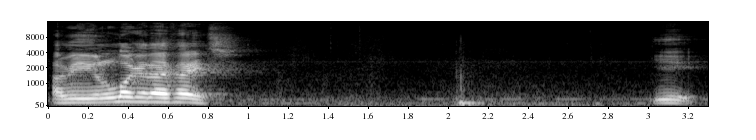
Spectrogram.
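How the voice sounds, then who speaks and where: A man's voice: high-pitched, slow. A man streaming a game, switching between reading narration aloud and casual, irreverent, sweary joking commentary.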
